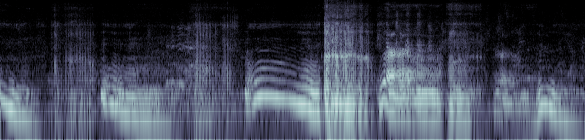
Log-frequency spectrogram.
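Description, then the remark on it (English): A person imitates a lion's roar: a run of loud, growling vocal roars that swell and fall in pitch, with one harsh, breathy blast midway through. “And so I always thought about that, and I've always envisioned those lions roaring. And so it goes kind of like this.”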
